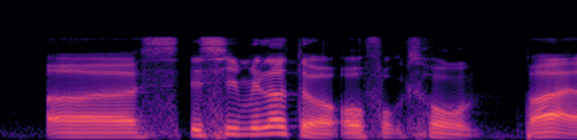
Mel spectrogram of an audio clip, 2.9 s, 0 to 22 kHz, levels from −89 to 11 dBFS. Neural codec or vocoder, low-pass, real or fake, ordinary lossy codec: none; 7.2 kHz; real; none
